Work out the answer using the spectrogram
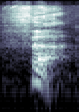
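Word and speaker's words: ثاء: That's letter Tha. Now pronunciation of this letter is very important. Don't call it a Sa, it's a the tongue trap, and then you expelling the air very gently.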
